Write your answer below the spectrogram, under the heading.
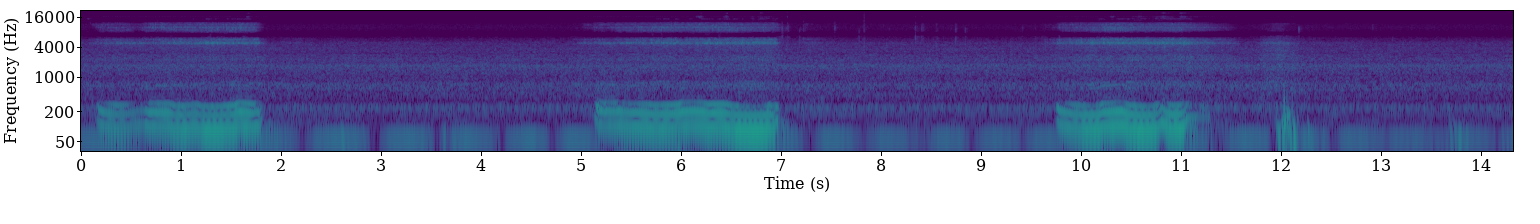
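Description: Long, buzzing, slightly wavering snores about every four to five seconds, with quiet breathing between: snoring.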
